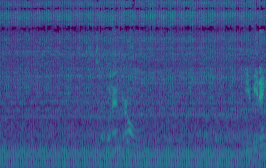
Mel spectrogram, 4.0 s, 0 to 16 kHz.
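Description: A-iPower SC2000i inverter generator's small four-stroke engine running steadily with a low, even hum, just after a start, its choke dial turned to run.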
